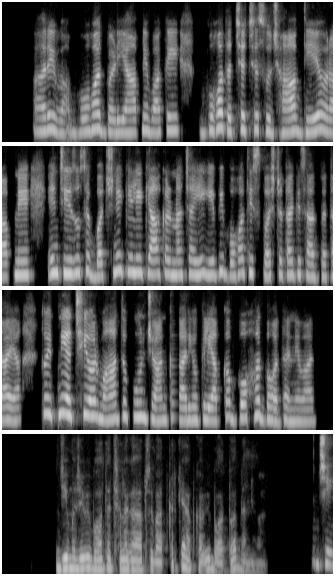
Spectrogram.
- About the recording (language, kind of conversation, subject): Hindi, podcast, ऑनलाइन निजता समाप्त होती दिखे तो आप क्या करेंगे?
- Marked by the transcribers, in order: other background noise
